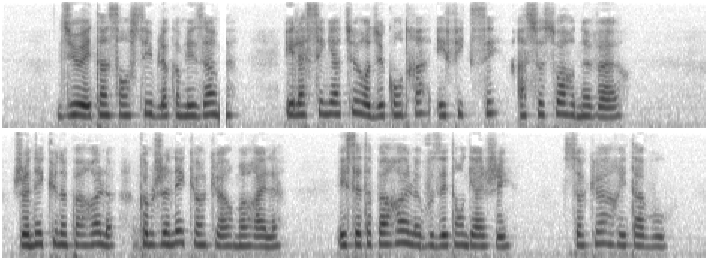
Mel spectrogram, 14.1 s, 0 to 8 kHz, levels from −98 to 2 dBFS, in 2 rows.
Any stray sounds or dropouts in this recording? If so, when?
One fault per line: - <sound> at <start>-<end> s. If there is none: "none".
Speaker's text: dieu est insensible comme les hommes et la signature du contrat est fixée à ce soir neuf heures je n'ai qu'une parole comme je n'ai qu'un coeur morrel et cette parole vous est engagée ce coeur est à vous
- dropout at 2.2-2.2 s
